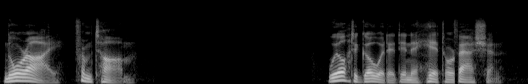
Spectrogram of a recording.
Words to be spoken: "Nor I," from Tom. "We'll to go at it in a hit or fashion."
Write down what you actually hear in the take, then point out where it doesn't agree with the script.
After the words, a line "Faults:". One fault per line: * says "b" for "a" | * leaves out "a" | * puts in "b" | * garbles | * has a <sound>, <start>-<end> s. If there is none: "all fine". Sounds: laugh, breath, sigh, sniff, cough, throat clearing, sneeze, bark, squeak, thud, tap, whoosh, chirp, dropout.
"Nor I," from Tom. "We'll to go at it in a hit or fashion."
Faults:
all fine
